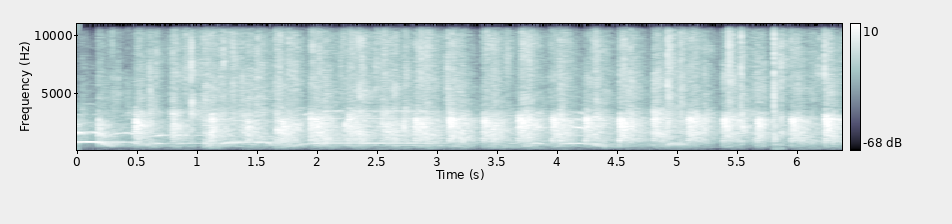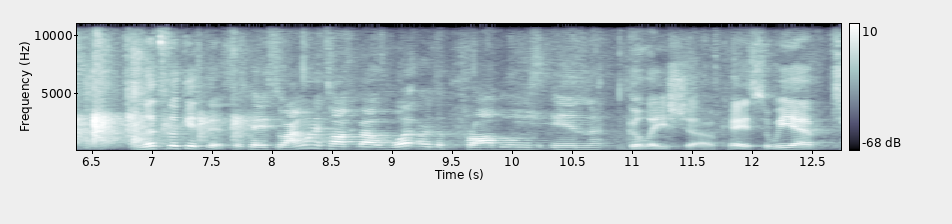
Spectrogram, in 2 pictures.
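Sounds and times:
faint tonal cheers or voices: 0.0s - 4.5s
room full of people applauding: 0.0s - 7.8s
speech: 6.9s - 12.7s.

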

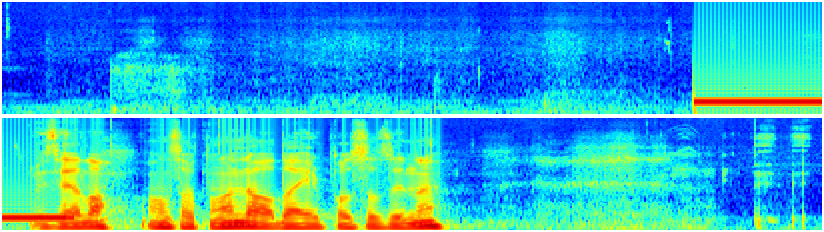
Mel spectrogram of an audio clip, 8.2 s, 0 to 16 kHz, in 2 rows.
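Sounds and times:
electronic ringing tone of an outgoing phone call: 3.5s - 4.5s
speech: 4.2s - 6.4s.

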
